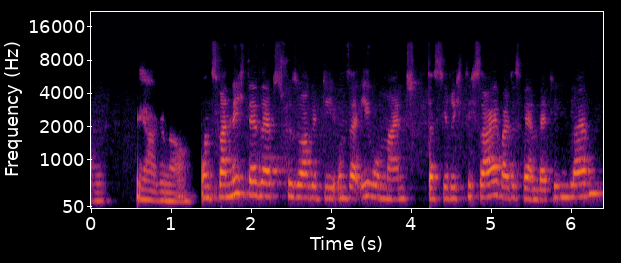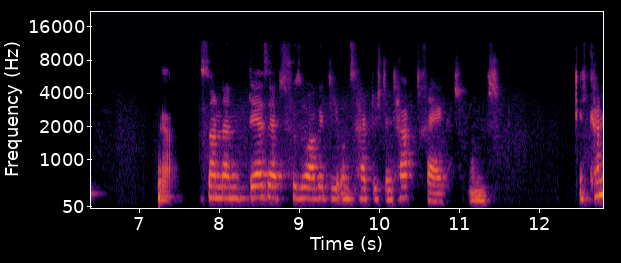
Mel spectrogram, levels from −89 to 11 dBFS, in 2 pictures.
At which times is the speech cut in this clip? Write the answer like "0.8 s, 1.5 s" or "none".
none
